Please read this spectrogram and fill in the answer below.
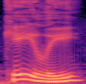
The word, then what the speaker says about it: Caeleigh: My wife suggested C-A-E-L-E-I-G-H, pronounced Kaylee, and yes, she spelled it out. I vetoed it. She suggested another name, R-Y-L-E-I-G-H, Riley, and again, she did spell it out.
